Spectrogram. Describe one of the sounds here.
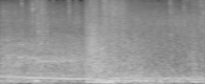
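A car crashes into a guardrail with a loud thud.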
